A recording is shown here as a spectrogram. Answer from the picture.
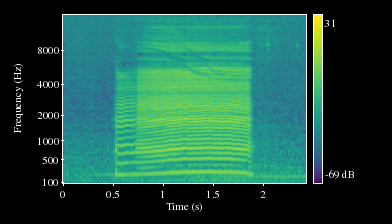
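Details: One steady, buzzy, nasal llama call, lasting just over a second at an even pitch, over quiet background hiss.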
